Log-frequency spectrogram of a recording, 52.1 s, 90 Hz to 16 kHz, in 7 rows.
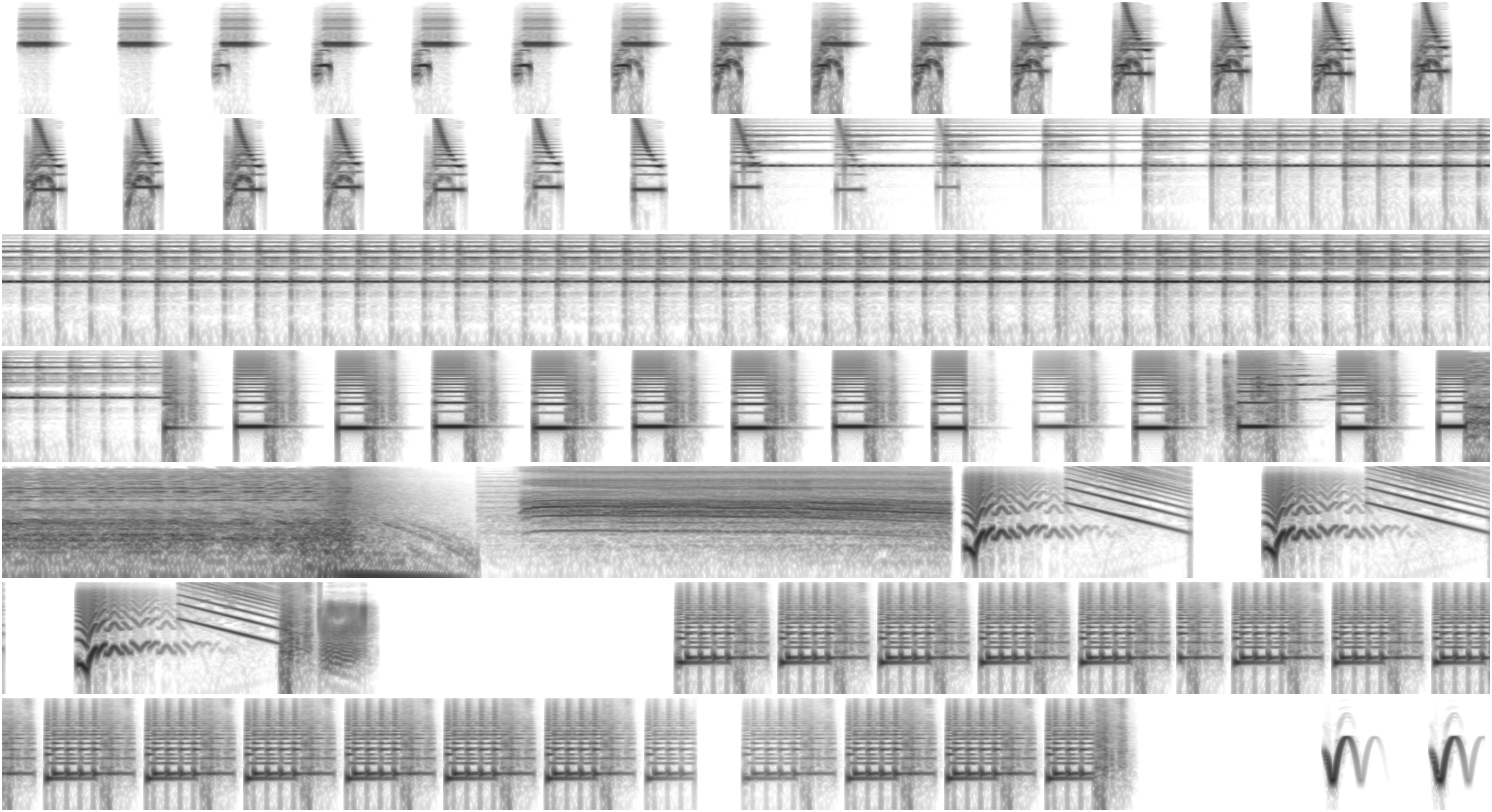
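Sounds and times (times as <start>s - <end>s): electronic level crossing bell: 9.6s - 31.5s, 40.6s - 50.1s.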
